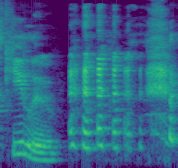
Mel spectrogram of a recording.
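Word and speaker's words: Qi Lu: fool Mr Lou oh pronounce kilu there you go they actually put it in parenthesis I white people be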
